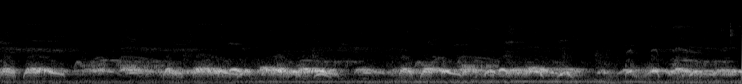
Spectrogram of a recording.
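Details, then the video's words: Steady, deep cooing from a Thai spotted dove, a long chain of smooth, slightly wavering coos with brief dips in loudness and no other clear sounds. "Cu gáy thailan"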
